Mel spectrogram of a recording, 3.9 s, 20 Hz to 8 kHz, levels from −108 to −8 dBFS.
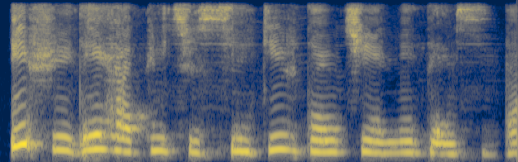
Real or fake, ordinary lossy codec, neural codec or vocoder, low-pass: fake; none; codec, 44.1 kHz, 1.7 kbps, Pupu-Codec; 7.2 kHz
